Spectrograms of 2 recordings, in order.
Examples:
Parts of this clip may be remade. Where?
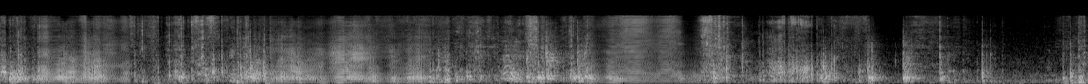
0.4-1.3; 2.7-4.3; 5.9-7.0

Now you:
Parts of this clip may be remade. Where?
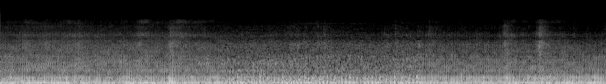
0.0-2.2; 4.2-6.1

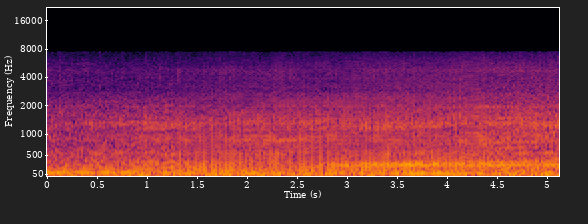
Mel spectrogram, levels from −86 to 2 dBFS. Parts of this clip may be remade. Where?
1.3-4.4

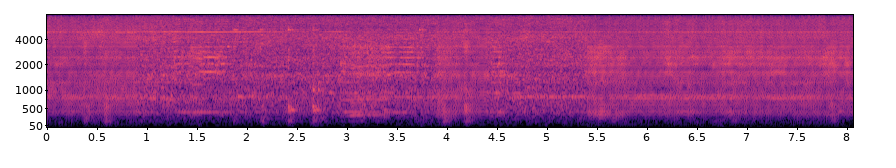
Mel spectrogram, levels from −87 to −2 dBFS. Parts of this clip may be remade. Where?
0.0-0.9; 3.9-4.4; 5.4-8.1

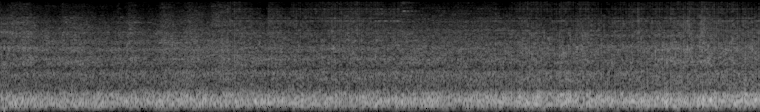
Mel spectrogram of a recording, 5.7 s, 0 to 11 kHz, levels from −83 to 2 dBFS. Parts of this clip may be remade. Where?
1.7-3.0; 3.7-5.7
